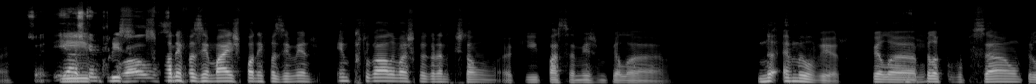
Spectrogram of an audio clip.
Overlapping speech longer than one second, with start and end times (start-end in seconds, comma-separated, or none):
0.6-1.9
